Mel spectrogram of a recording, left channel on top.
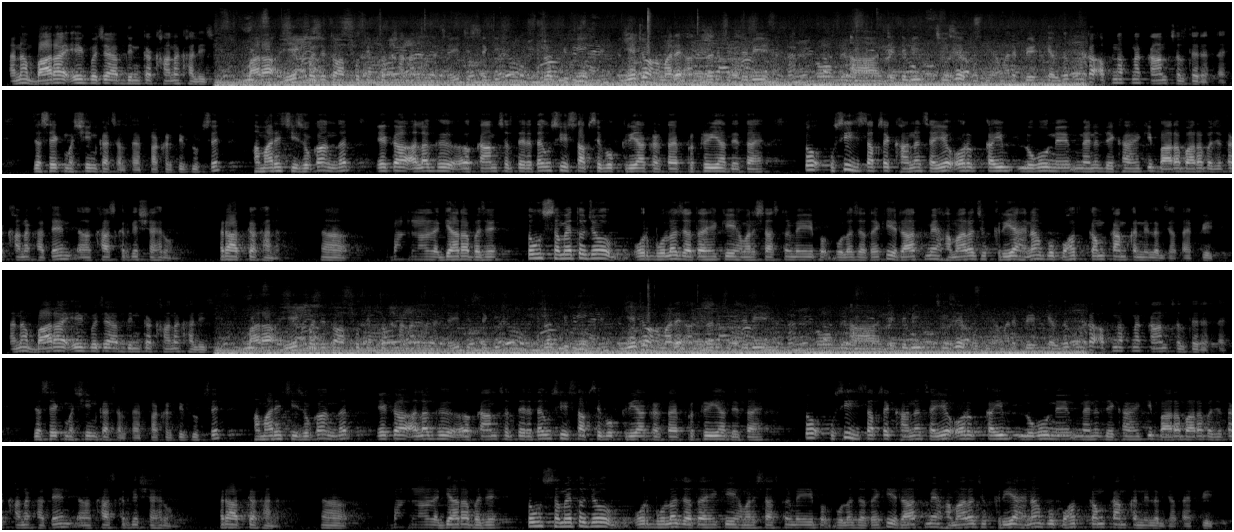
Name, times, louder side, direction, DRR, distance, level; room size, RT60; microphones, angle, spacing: voice 1, 0.1-5.0 5.4-7.7 8.5-12.2 12.6-14.5 14.8-15.8 16.0-19.9 20.3-26.4 26.8-27.4 27.8-28.1 28.5-29.6 29.9-36.7, left 3 dB, 85° left, 10 dB, 1.4 m, -33 dB
sound 1, 2.1-10.9, left 2 dB, 45° left, 1.0 m, -27 dB
29.0 x 28.5 x 6.3 m, 0.68 s
head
